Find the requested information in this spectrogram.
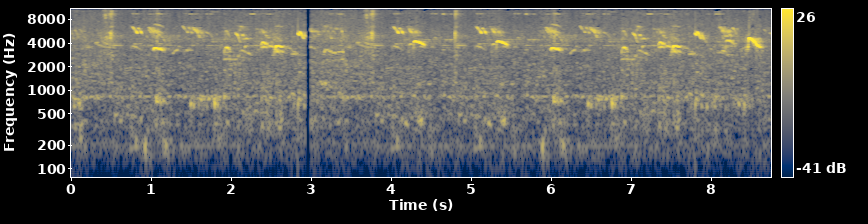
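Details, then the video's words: Red avadavats eating give thin, high twittering chirps and squeaky notes in quick irregular bursts, with a soft background hum and faint rustling. "Red Avadavat eating and sound"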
